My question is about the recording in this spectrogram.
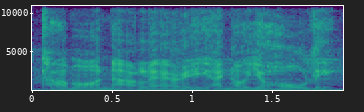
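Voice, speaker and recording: A man playing a cocky ninja hero in a video game, always firing off wisecracks. His voice sits on the low side, with game music running behind. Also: fairly even intonation, fairly quick, natural voice. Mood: wisecracking.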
